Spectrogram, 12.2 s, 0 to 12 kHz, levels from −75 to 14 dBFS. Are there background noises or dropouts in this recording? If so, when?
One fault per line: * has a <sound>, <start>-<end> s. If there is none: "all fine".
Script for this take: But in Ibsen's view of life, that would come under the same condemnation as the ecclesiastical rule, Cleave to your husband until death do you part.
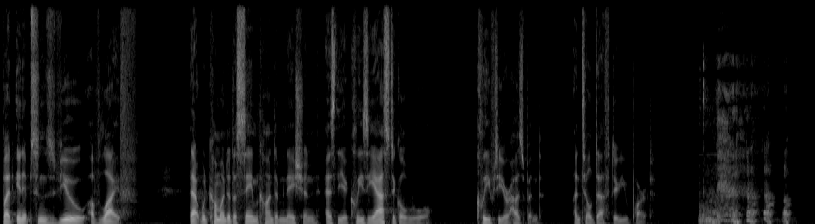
* has a laugh, 10.5-12.0 s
